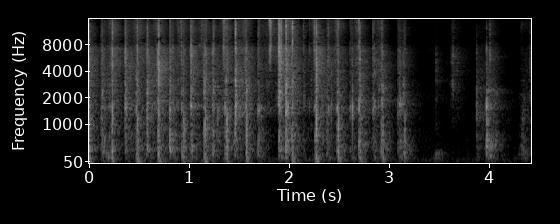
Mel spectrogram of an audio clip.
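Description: A deck of tarot cards being shuffled by hand: a rapid patter of card edges clicking against each other, which dies away about three seconds in.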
